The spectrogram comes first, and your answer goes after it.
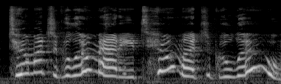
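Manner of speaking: high, squawking teacher voice. Acted. Teacher panicking at glue-covered Maddie, high squawk. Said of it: "my teacher squawks".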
